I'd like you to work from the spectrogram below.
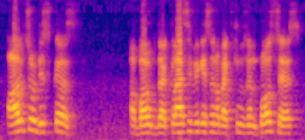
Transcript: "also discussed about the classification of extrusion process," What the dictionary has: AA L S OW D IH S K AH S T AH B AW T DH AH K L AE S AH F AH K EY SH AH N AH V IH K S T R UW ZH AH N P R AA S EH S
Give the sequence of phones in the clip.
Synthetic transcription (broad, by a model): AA L S OW D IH S K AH S AH B AW T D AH K L AE S AH F AH K EY SH AH N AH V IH K S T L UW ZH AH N P R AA S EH S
